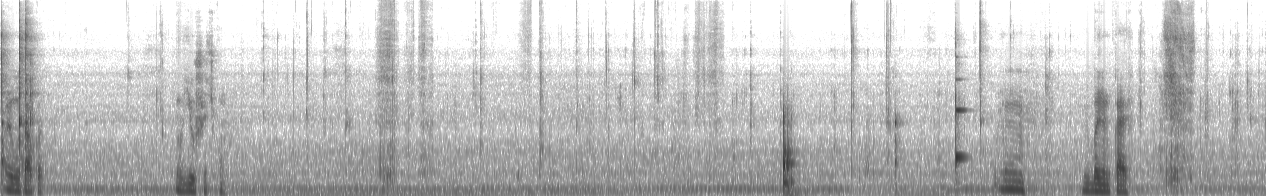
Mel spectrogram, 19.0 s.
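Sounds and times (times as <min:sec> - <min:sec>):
person chewing soft bread: 0:01.8 - 0:02.6, 0:03.6 - 0:11.7, 0:12.3 - 0:16.2, 0:17.0 - 0:19.0.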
